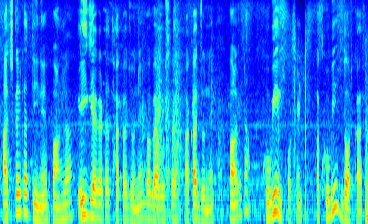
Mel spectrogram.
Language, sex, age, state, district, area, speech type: Bengali, male, 18-30, West Bengal, Paschim Bardhaman, urban, spontaneous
